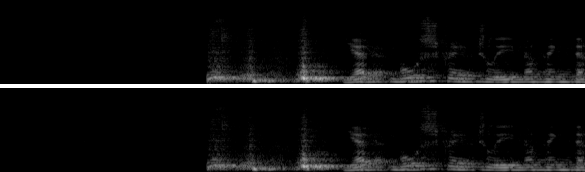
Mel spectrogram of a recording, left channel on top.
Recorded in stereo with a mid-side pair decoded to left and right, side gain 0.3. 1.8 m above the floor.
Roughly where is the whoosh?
Ahead left.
